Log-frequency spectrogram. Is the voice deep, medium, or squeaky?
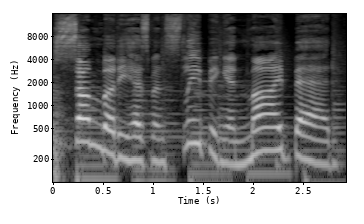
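deep. A big, booming, deep voice is used.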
